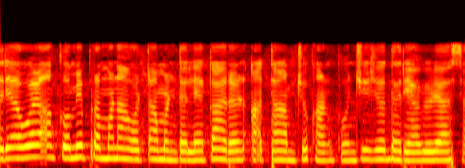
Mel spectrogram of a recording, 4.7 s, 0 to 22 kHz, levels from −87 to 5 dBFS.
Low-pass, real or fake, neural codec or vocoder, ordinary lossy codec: 7.2 kHz; fake; codec, 44.1 kHz, 7.8 kbps, Pupu-Codec; none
